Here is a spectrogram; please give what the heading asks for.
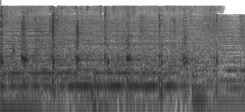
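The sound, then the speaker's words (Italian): Horse hooves clip-clop as Cinderella's horse-drawn carriage drives away through the streets of central Viareggio, a steady, even rhythm of many hoofbeats over a low sustained tone. “ho visto la carrozza di Cenerentola che si allontanava”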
